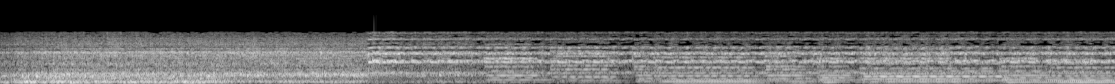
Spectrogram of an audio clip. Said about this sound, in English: Avalanche. Side of the mountain's coming down. It's going to block the entrance.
